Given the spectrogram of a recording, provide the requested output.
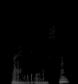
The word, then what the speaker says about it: valiosa: Valeosa, tá? A única diferença são letra V, a gente fala como B, de B.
